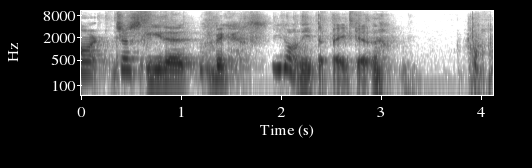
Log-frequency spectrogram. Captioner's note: chuckles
